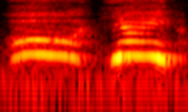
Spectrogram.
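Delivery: gasping, high, loud yay; a sudden squeal of joy; delighted gasp. Real, not acted. Delighted it is raining.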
